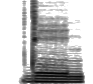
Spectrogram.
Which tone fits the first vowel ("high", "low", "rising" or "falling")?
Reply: low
